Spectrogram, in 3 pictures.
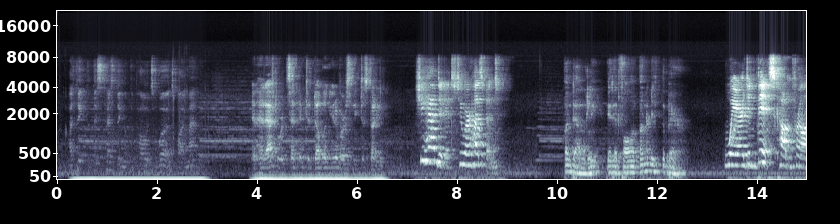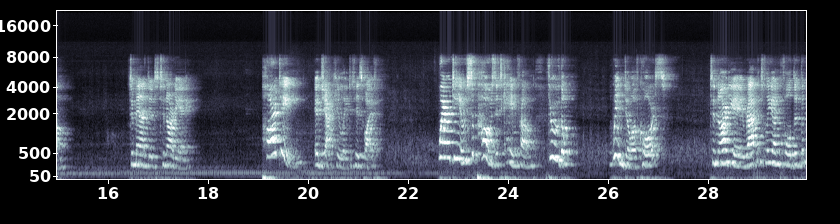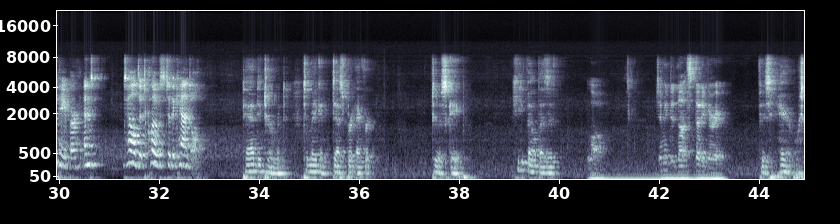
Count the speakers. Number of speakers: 4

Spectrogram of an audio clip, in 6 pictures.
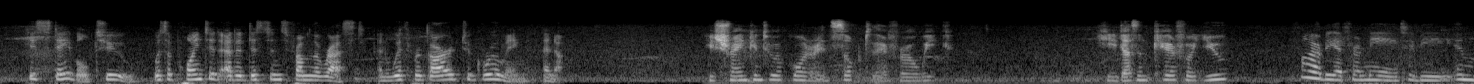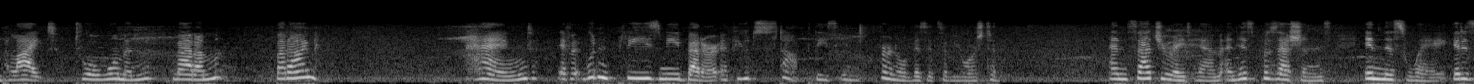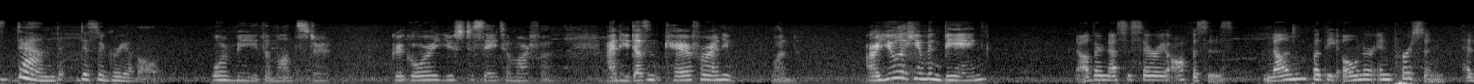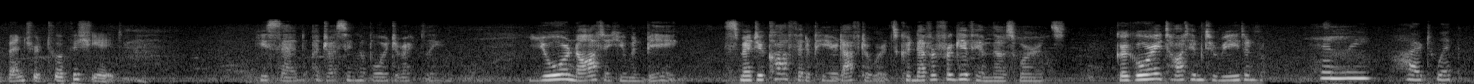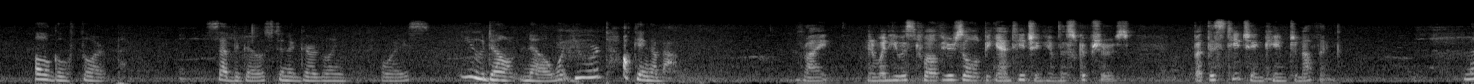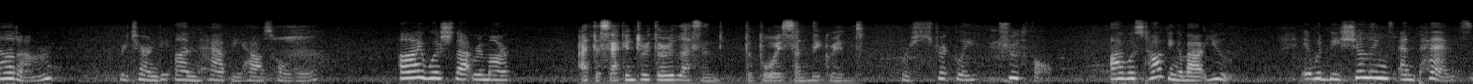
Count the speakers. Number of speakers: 3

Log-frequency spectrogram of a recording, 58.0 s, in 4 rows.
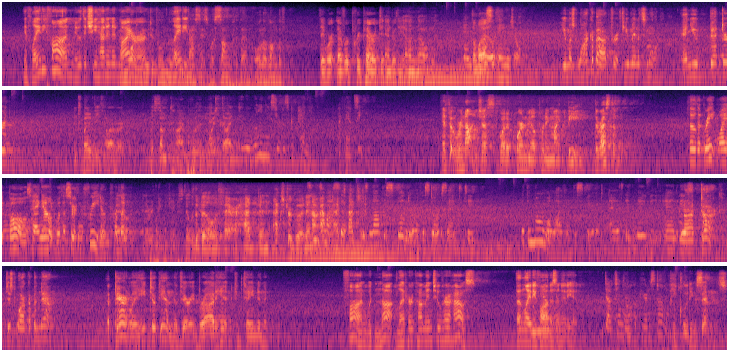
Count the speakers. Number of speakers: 9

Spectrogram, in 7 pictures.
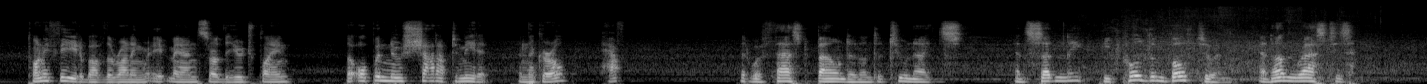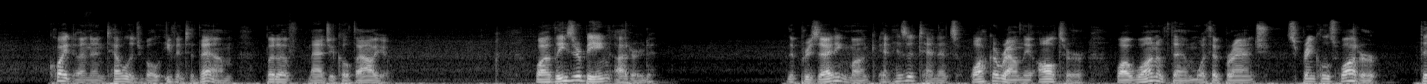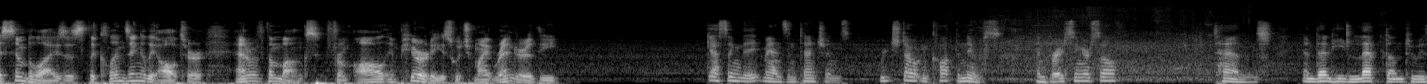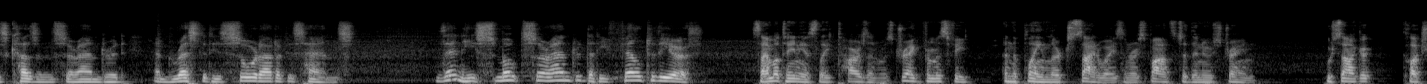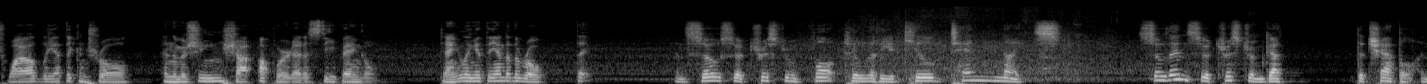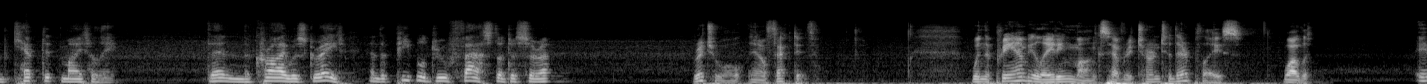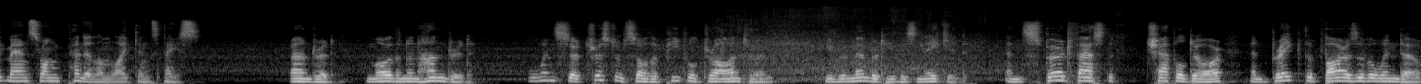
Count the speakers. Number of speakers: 3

